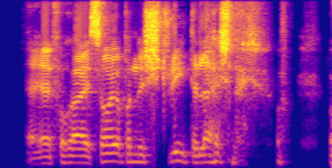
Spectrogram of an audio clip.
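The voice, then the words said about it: West of Ireland accent. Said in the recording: “very, you know, west of Ireland... We took a lot of inspiration from the way my dad talks... before the S's, to be like a H just coming after the S”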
